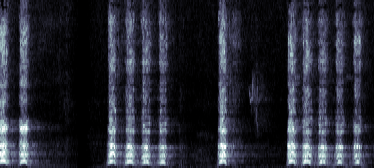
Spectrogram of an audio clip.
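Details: Dog giving continuous gâu gâu barks: a pair, then a run of four, a lone bark, and a final rapid string of five, each bark clipped and bright with harmonics.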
